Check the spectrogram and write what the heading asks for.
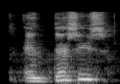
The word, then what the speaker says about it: entesis: Vamos a mirar y quiero estar seguro que lo estoy pronunciando correctamente. La entesis es donde se Así.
